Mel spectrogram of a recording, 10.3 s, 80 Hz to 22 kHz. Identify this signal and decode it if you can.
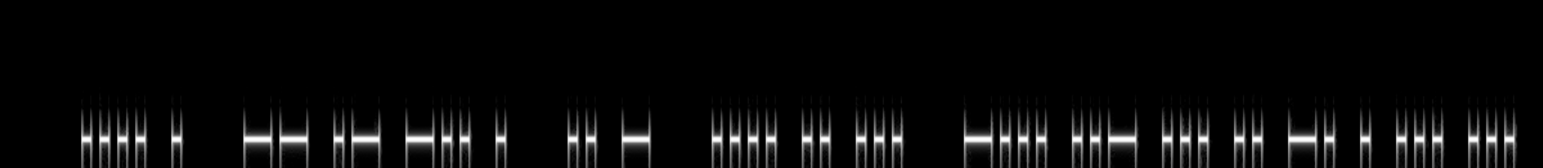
Morse code, heard as a keyed tone, about 20 wpm, 700 Hz. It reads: HE MADE IT HIS BUSINESS
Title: Sentences from Top 1400 Words 20wpm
